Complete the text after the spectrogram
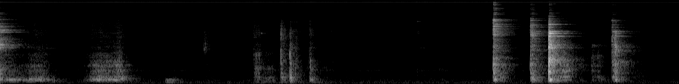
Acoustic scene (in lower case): kitchen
